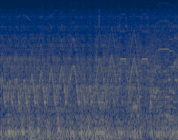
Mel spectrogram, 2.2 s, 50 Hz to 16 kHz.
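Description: A 3D printer's stepper motors whining as the print head moves, the pitch rising and falling in short sweeps over a steady running hum.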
